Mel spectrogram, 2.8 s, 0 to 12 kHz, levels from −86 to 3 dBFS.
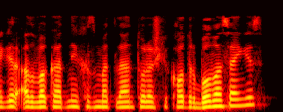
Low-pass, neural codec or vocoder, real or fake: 7.2 kHz; none; real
